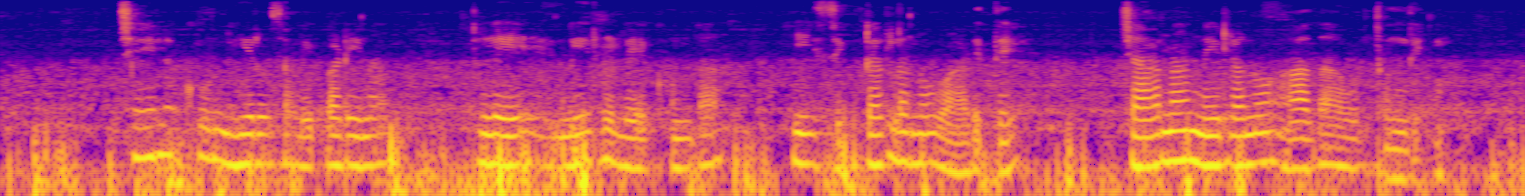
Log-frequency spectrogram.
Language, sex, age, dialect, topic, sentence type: Telugu, female, 25-30, Central/Coastal, agriculture, statement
